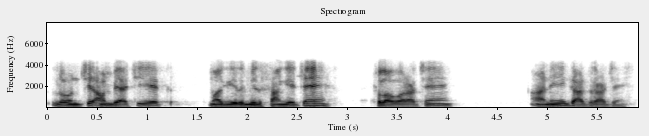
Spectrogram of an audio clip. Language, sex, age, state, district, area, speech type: Goan Konkani, male, 45-60, Goa, Canacona, rural, conversation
